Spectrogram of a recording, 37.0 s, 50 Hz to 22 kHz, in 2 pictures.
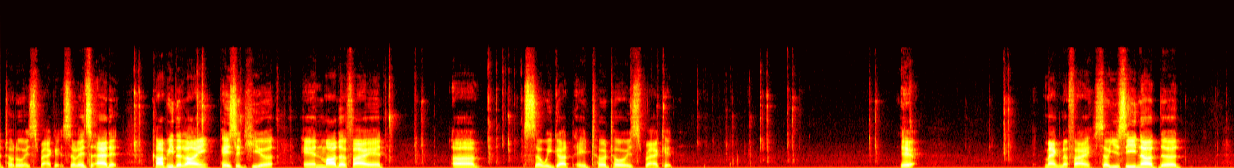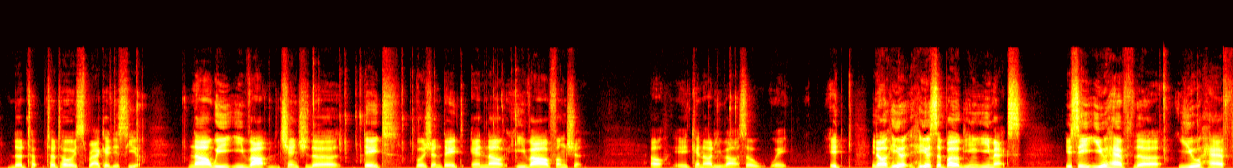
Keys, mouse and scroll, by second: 2.0-6.2 typing, 9.2-13.0 typing, 13.6 Home, 15.1 super+=, 16.8-17.8 scroll down 10, 18.5-23.2 typing, 22.8-23.8 scroll, 24.3-25.2 typing, 29.1 ctrl+g, 29.4 3, 34.7 u, 35.9 super+w, 36.4 Home.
